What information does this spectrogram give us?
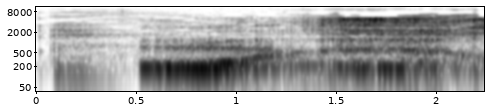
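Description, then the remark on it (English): A monstrous alien creature roar: one loud, sustained bellow that starts as a deep, throaty growl and turns into a harsher, raspy screech for nearly two seconds, with no talking. “That was supposed to be an alien.”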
